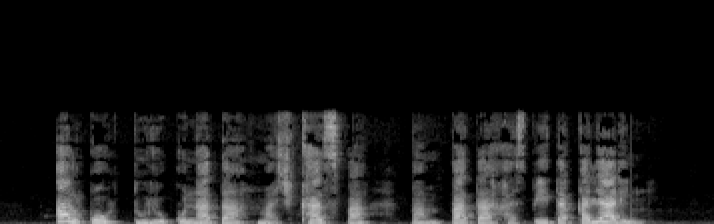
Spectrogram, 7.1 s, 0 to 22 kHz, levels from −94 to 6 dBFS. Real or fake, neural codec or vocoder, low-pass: fake; vocoder, 44.1 kHz, 128 mel bands every 256 samples, BigVGAN v2; 10.8 kHz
